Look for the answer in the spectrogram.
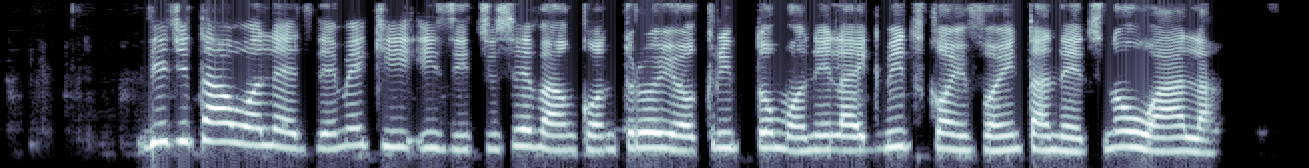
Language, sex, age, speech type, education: Nigerian Pidgin, female, 15-29, spontaneous, secondary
